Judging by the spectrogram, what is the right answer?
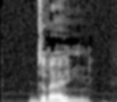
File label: "dreun", Dutch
